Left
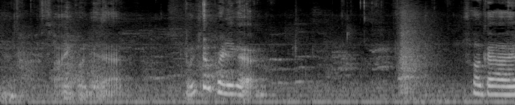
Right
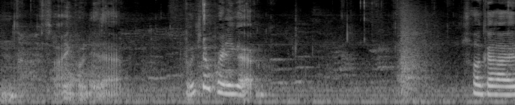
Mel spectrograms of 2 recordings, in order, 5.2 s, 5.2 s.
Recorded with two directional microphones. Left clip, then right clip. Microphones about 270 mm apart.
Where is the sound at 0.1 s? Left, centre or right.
Centre.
